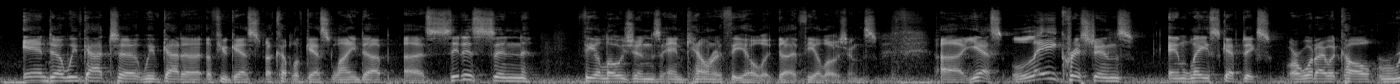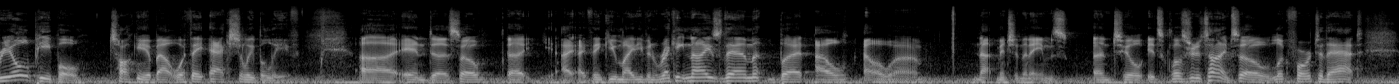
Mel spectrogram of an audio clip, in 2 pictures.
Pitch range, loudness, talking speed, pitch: 105-135 Hz, -25 LUFS, 165 wpm, 115 Hz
